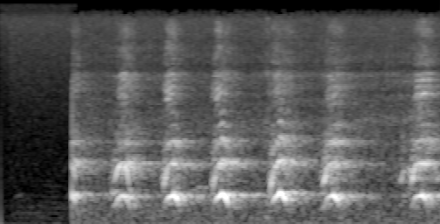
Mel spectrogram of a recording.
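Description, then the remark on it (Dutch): Police dogs handled by riot police bark in a rapid, steady series of about eight sharp barks, moderately loud against a hiss of background noise, with no one talking. “Er zijn een hoop ME'ers met honden.”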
